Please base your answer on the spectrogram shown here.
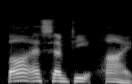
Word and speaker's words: basmati: basmati pronounced IPA bah SMT hi in the Indian subcontinent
